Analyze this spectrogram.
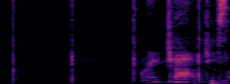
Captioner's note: claps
